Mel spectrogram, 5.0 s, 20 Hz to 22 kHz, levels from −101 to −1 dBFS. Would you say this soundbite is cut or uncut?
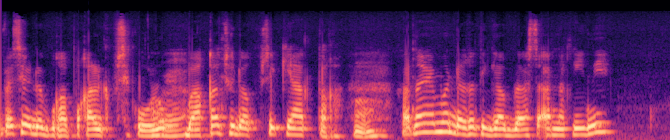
uncut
